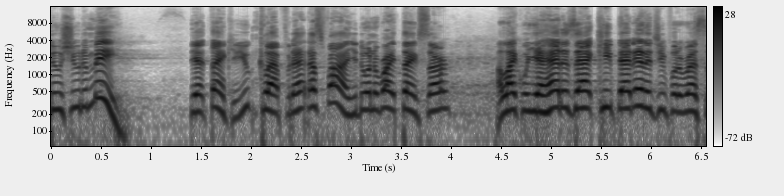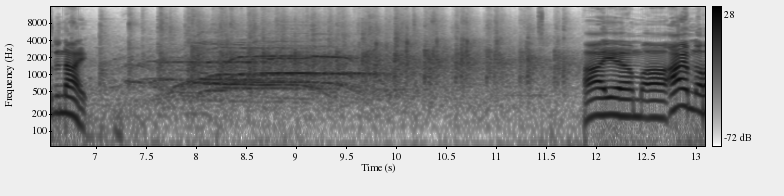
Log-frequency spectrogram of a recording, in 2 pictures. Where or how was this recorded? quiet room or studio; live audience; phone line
live audience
